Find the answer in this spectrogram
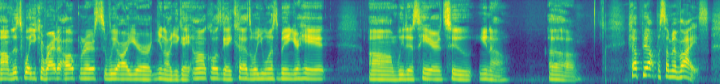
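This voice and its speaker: A mumbling man with a fairly high pitch keeps a moderate pace, very even loudness and ordinary pitch variation. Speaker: podcast co-host. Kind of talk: casual chat.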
